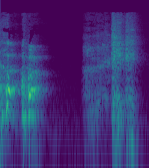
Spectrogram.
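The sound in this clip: Harsh coughing from something caught in the throat comes in two bursts separated by a short pause, the second rougher and more breathy, loud with no talk over it.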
